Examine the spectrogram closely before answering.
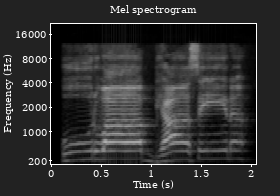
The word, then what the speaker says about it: पूर्वाभ्यासेन: का 44वा श्लोक है पूर्वाभ्यासेन पूर्वा पूर्वा देखिए यहां पे जो भ है उस पर थोड़ा सा हमें बल लगाना है पूर्वाभ्यासेन तेनव ते नैव न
